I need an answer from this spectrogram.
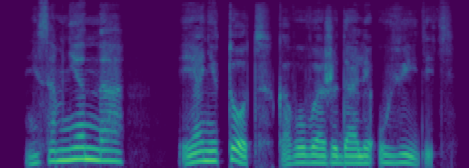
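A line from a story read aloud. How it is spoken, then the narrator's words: Continued with a sigh. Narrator (Russian): продолжил человек на постели и вздохнул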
